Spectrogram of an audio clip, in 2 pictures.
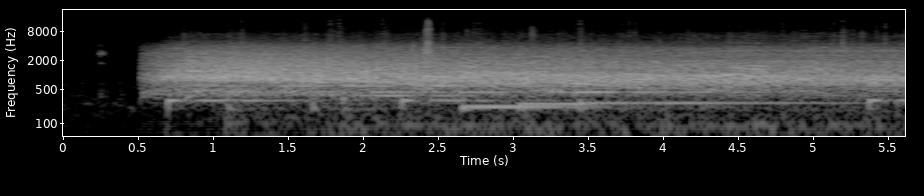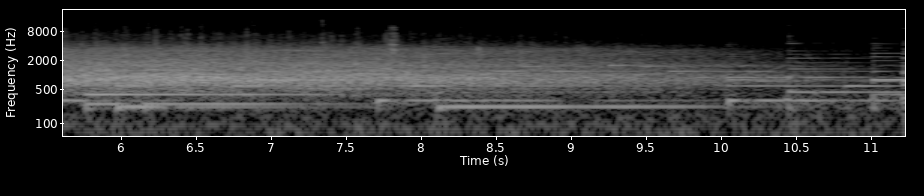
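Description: A large crowd in Octopath Traveler II cheers and claps steadily and loudly for a contestant, a dense sustained roar that slowly fades over a soft melodic game score.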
